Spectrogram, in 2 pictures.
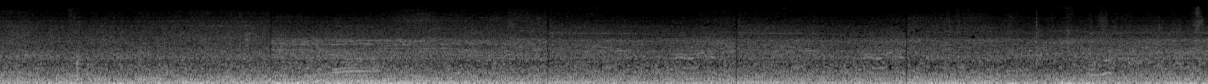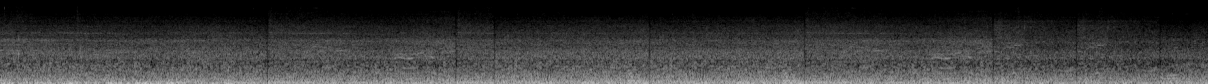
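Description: Steady outdoor wash of sea surf breaking on rocks, mixed with wind on the microphone, with faint voices of people nearby.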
